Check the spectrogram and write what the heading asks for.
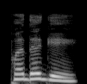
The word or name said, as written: ಪದಗೆಯ್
